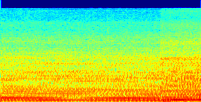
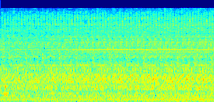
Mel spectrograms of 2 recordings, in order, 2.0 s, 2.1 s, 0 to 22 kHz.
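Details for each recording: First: 2016 Honda Pilot 3.5 with code P2652 and check engine light on; rocker arm oil pressure sensor reads 0.74 V. Right after start, the engine goes straight to a high, elevated drone and climbs without throttle. High idle from faulty rocker arm oil pressure switch. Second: 2016 Honda Pilot 3.5L after repair of a P2652 rocker arm oil pressure switch fault: steady, even, smooth idle with no misses, knocks or ticks, and the engine revs cleanly. Normal idle, fixed.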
